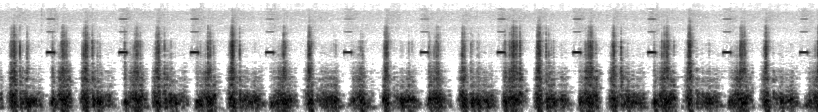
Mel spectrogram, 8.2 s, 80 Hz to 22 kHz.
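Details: Heart sounds during Valsalva, lying, in a patient with known right-to-left shunt via PFO/ASD; about 79 a minute with a rough whooshing filling the gaps, ECG monitor beeps behind; questioned PDA-like continuous machinery murmur.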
